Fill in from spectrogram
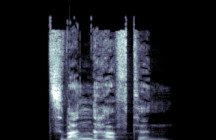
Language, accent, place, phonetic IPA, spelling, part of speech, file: German, Germany, Berlin, [ˈt͡svaŋhaftn̩], zwanghaften, adjective, De-zwanghaften.ogg
- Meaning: inflection of zwanghaft: 1. strong genitive masculine/neuter singular 2. weak/mixed genitive/dative all-gender singular 3. strong/weak/mixed accusative masculine singular 4. strong dative plural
